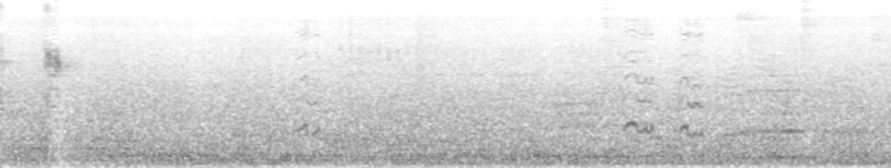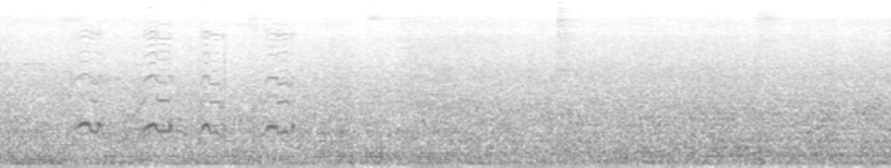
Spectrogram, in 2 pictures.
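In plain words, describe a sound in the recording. A baby monkey sucks on a milk bottle.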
